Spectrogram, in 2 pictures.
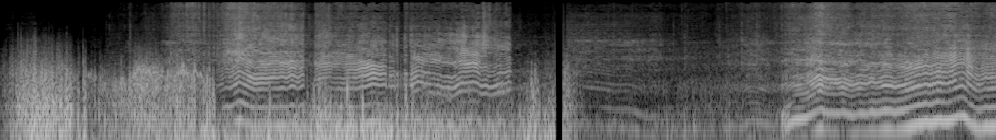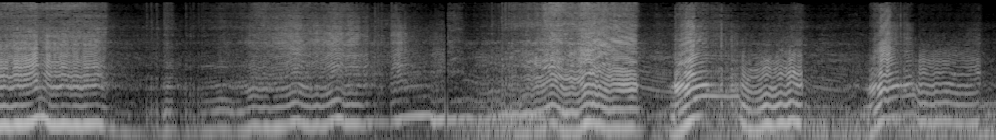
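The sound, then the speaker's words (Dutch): A new motocross bike's engine roars, first as a dense, loud blast, then revving up and down repeatedly in rising and falling whines as its rider prepares with it, with no one speaking. “En nou ja, we hebben ook een filmpje gemaakt met hoe jij eigenlijk de laatste weken bezig bent om je voor te bereiden met die nieuwe motor.”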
